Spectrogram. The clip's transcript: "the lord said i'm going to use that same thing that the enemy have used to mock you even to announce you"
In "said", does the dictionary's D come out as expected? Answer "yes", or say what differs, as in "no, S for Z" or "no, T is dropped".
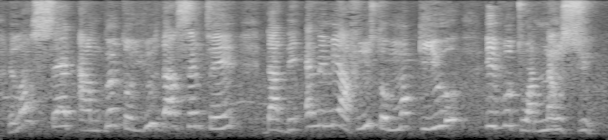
yes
